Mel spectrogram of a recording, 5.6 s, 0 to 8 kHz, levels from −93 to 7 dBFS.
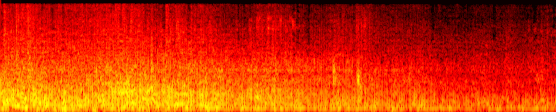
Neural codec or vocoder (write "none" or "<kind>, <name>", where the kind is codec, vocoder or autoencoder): vocoder, WaveNeXt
